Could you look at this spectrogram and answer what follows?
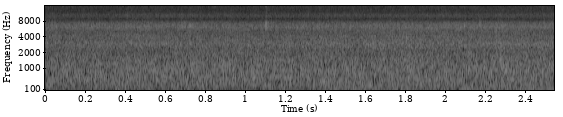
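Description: Heavy rain pours down in a dense, steady hiss with no pauses and no voices.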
